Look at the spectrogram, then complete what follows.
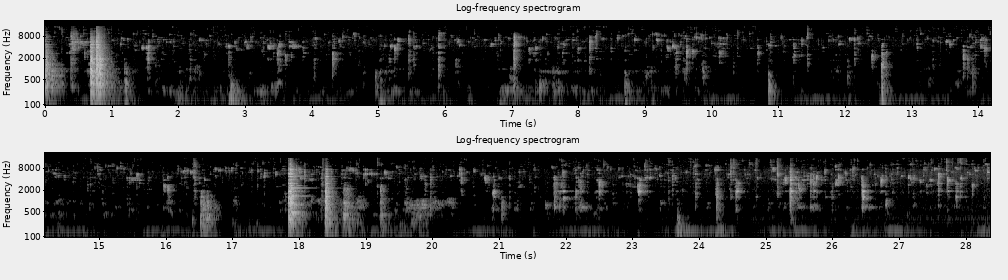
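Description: Meatballs frying in hot oil in a cast-iron skillet: steady sizzling with constant small pops and crackles. Two louder sharp knocks stand out, about a second in and again about two-thirds of the way through.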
